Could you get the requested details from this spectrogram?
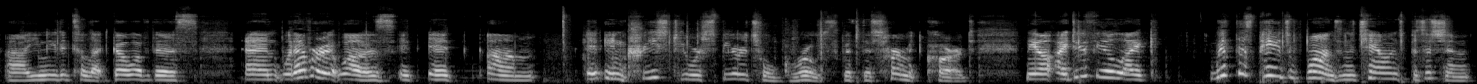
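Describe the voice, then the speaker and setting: A woman giving a casual tarot reading, speaking directly and reassuringly to the listener, sometimes halting and repeating words as she thinks. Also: on the high side, bright, forceful tone, a little hiss or hum, poor audio. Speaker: tarot card reader.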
